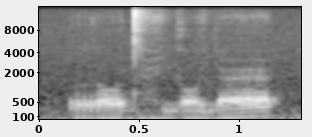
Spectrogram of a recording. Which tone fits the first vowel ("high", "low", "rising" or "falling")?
low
